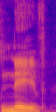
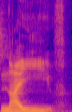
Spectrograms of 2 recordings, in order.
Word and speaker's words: naive: naive to me now we don't pronounce this knave it's naive naive spelling is a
